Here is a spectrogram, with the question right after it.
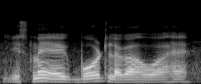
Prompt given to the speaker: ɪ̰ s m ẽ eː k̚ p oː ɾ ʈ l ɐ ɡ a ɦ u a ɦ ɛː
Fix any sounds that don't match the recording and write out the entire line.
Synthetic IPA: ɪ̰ s m ẽ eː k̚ b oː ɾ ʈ l ɐ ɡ a ɦ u a ɦ ɛː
